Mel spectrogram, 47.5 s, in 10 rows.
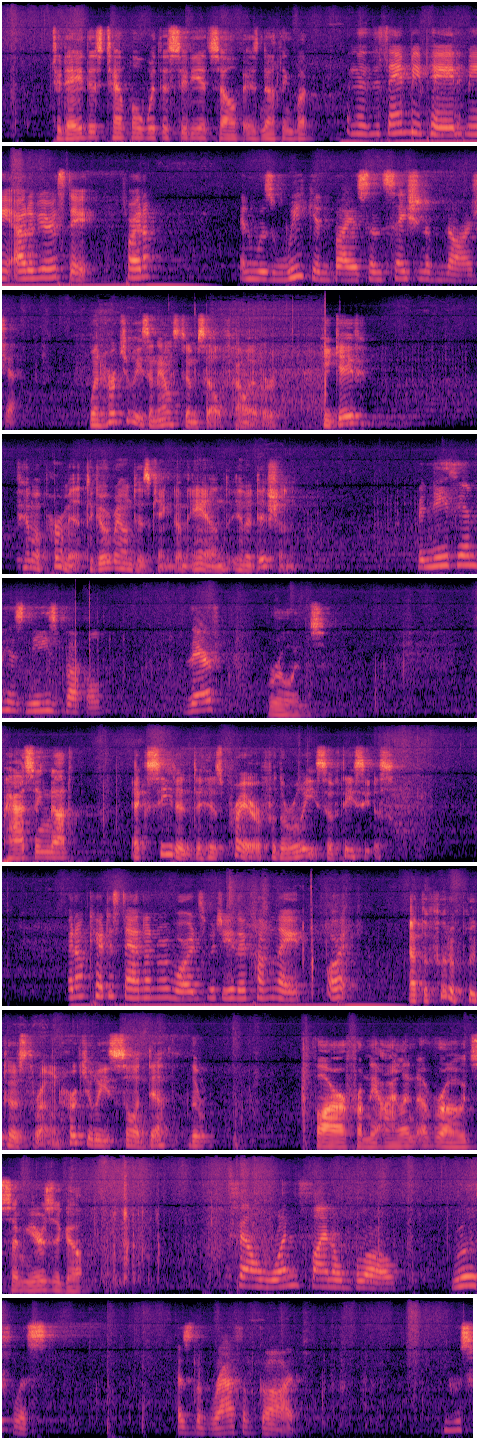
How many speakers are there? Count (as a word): four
